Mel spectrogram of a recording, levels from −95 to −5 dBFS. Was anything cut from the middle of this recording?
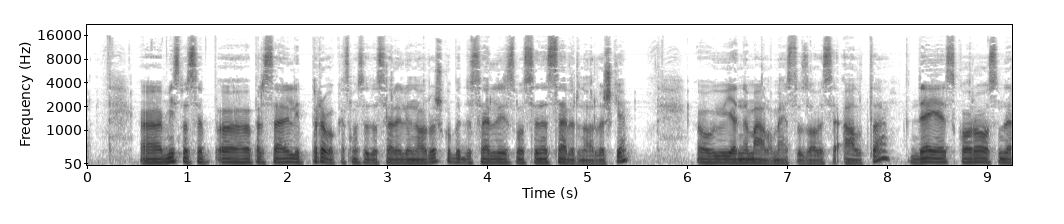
no; 0 cuts

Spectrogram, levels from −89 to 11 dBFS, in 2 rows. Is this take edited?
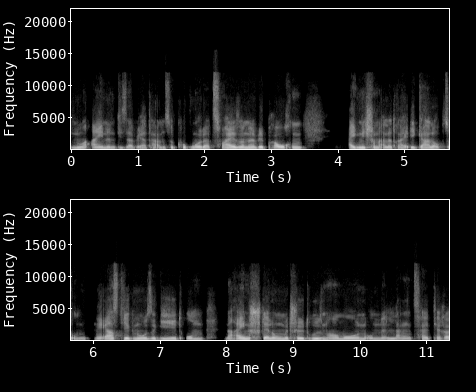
no; 0 cuts

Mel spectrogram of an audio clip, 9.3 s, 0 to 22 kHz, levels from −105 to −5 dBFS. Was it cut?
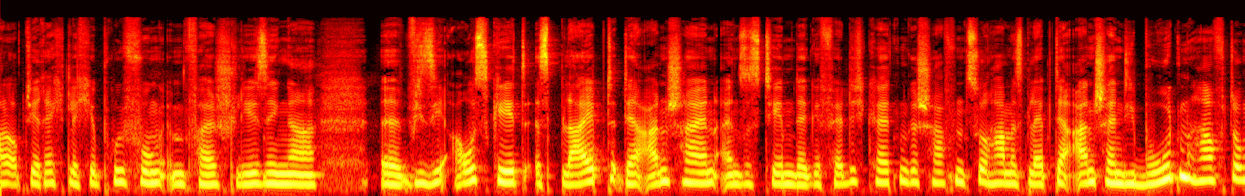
no; 0 cuts

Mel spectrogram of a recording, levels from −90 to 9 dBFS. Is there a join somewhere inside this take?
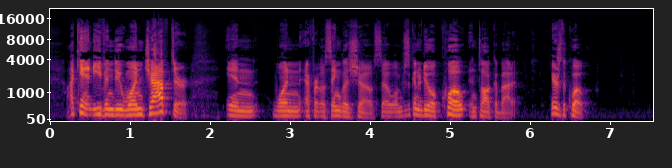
yes; 1 cut; at 2.7 s

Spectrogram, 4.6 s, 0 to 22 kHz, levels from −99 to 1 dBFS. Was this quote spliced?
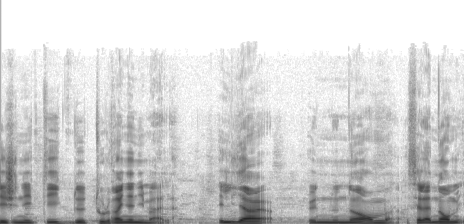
no; 0 cuts

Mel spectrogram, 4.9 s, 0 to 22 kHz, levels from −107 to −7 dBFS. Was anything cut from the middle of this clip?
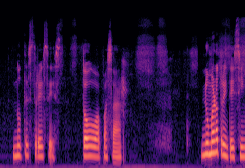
no; 0 cuts

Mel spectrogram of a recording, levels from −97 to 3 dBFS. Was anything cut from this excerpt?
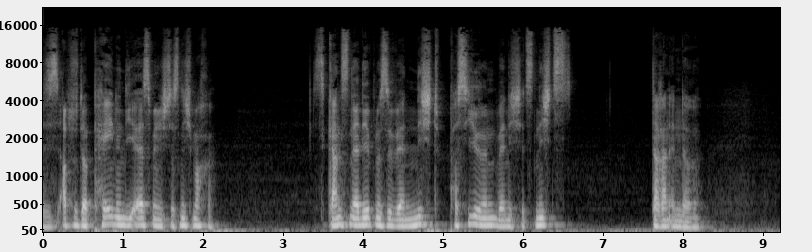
no; 0 cuts

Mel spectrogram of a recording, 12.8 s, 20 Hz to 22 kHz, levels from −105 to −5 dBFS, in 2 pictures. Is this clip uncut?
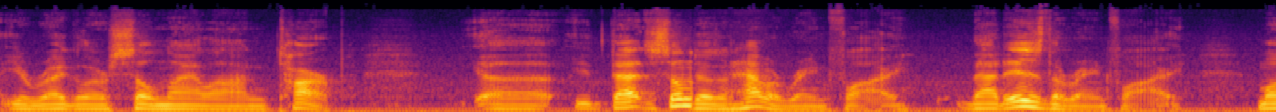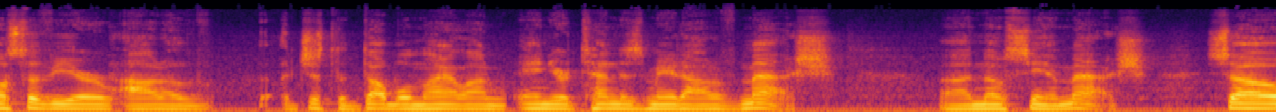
no; 3 cuts; at 3.4 s, 6.9 s, 8.9 s

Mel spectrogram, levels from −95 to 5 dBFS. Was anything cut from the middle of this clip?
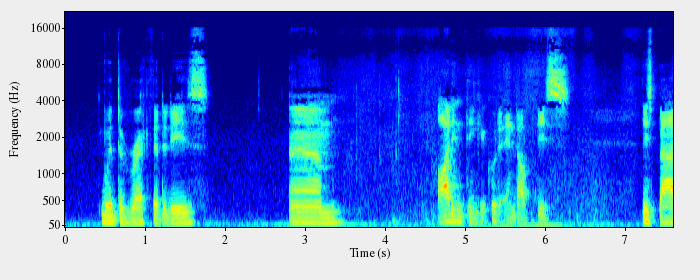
no; 0 cuts

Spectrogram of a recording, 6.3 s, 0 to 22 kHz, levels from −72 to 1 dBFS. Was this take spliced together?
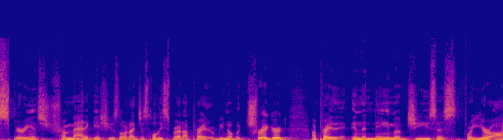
no; 0 cuts

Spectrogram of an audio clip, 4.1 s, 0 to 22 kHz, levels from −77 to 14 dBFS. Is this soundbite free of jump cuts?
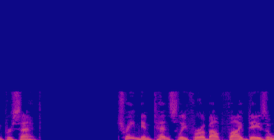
no; 1 cut; at 2.1 s

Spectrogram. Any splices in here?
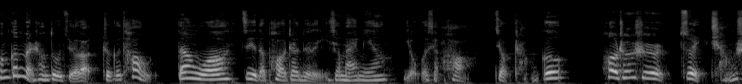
yes; 2 cuts; at 1.7 s, 5.9 s

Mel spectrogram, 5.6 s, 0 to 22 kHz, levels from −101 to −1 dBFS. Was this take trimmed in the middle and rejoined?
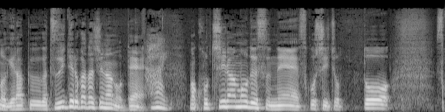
no; 0 cuts

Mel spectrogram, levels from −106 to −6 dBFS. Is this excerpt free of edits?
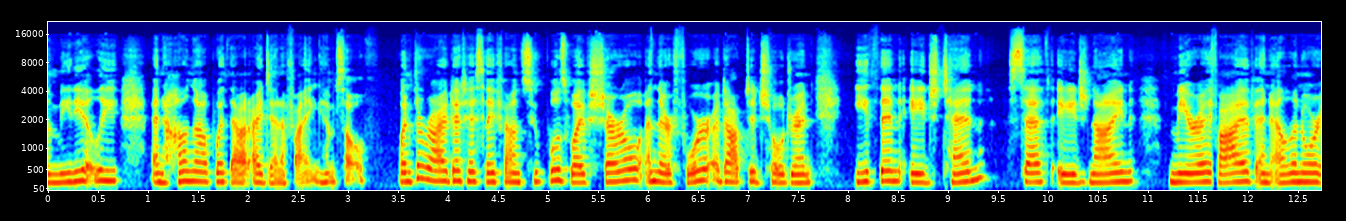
no; 3 cuts; at 3.7 s, 4.3 s, 11.6 s

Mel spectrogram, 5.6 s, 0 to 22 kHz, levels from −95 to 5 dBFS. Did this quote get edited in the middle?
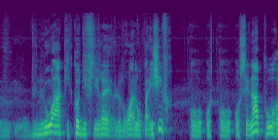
yes; 2 cuts; at 2.7 s, 4.2 s

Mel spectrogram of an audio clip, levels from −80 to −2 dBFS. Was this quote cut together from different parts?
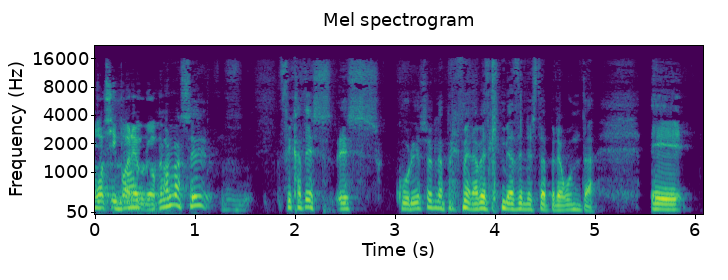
no; 0 cuts

